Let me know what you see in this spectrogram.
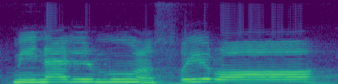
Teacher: میم زیر می، نون لام زبر نل، مینل، میم عین پیش موع، صاد زیر سی، مینل موع سی، را کھڑی زبر را، را کھینچ کے پڑھیں گے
